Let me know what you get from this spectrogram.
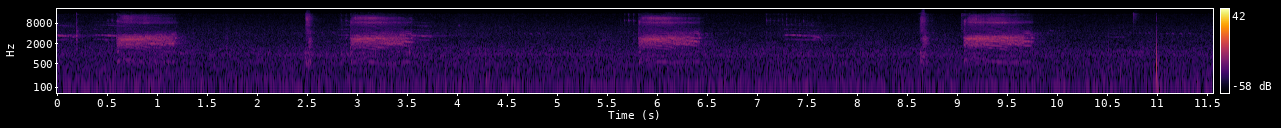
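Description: A squirrel gives harsh, raspy screeches, each about half a second long and spaced a few seconds apart.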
